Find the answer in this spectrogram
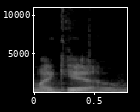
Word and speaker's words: IKEA: the other day it's pronounced Ikea, not IKEA.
